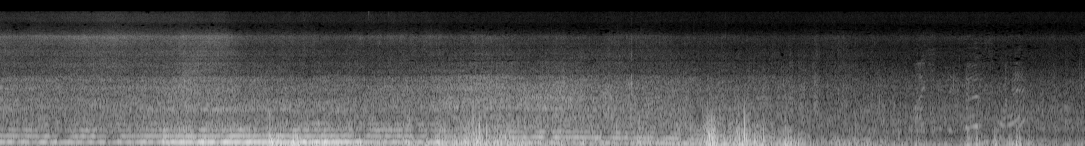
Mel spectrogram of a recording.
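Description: Jet ski engine running steadily under load to drive a FlyHero water-jet board, with the hiss of the water jets, which stops about two seconds in. About five seconds in the engine drops in pitch as it throttles back, and by about eight seconds it has faded to a low idle.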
